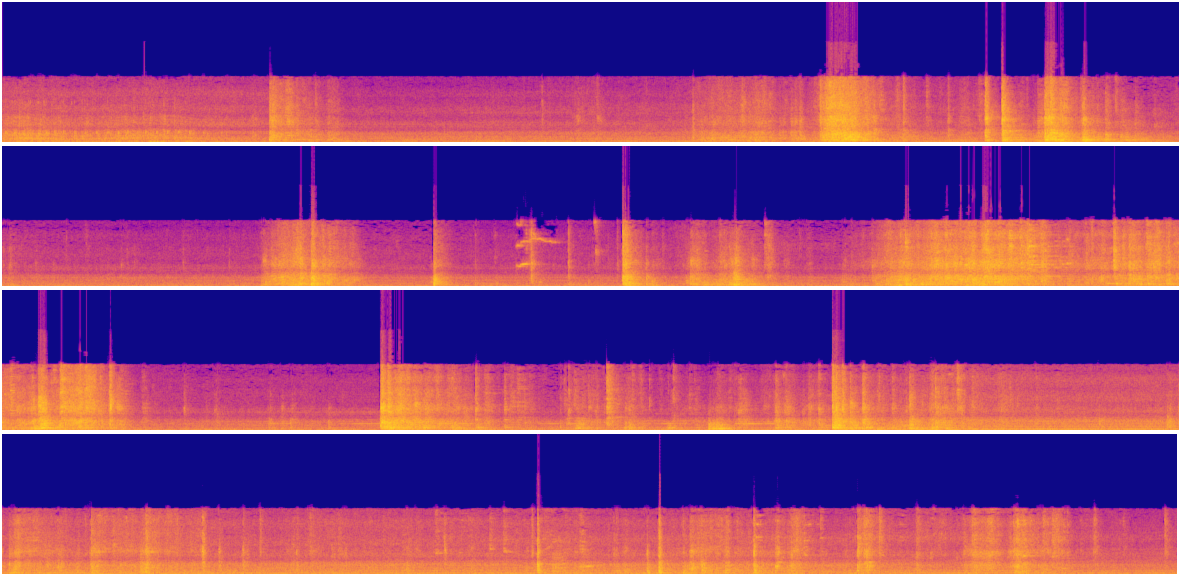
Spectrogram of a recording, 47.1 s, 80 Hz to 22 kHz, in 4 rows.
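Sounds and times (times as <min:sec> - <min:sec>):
excavator engine and hydraulics: 0:00.0 - 0:47.0
shear crunching scrap metal: 0:00.0 - 0:47.0.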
